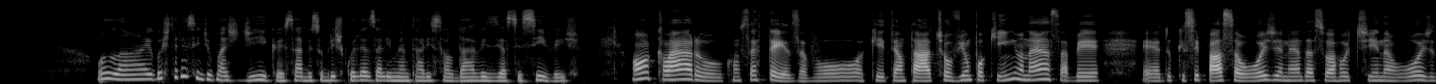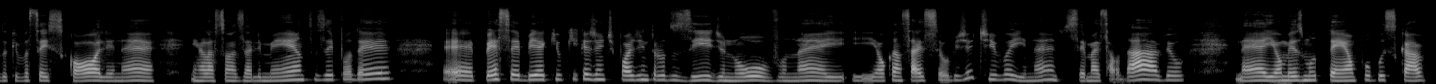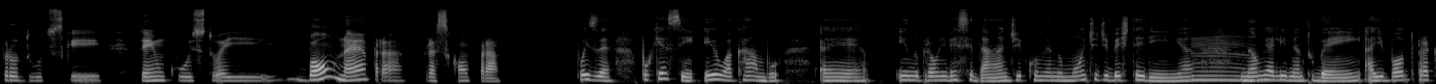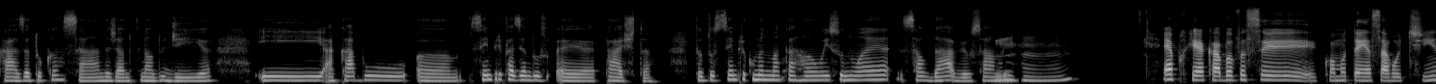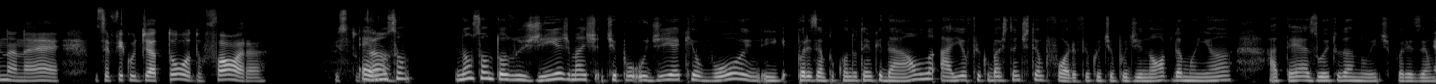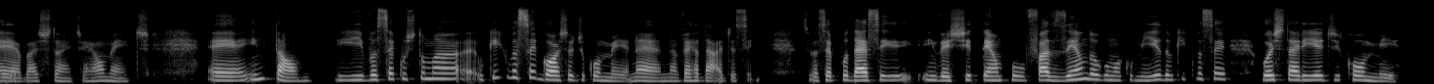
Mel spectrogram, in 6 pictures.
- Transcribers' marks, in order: other background noise; tapping
- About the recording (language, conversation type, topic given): Portuguese, advice, Como posso comer de forma mais saudável sem gastar muito?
